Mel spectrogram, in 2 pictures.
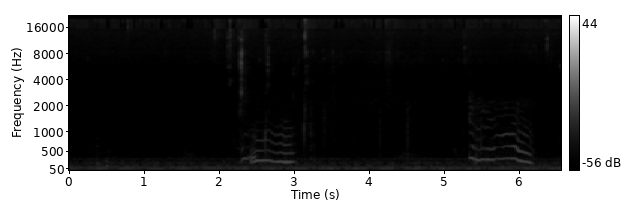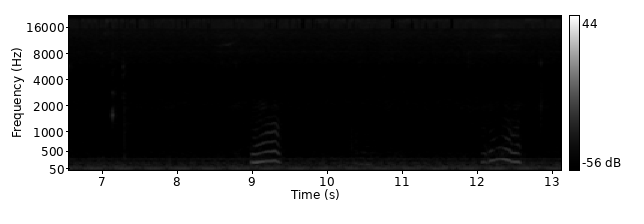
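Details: A black female cat in deep sleep, curled up on a pillow after play, snores softly: four squeaky, nasal, slightly wavering tones about three seconds apart over a low, steady indoor hum.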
